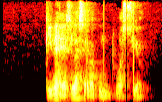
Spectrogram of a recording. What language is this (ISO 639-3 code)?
cat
